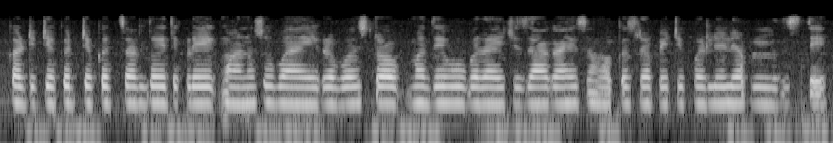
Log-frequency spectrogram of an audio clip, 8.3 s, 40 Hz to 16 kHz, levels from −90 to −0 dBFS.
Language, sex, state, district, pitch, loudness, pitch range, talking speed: Marathi, female, Maharashtra, Dhule, 210 Hz, -24 LUFS, 205-215 Hz, 165 wpm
